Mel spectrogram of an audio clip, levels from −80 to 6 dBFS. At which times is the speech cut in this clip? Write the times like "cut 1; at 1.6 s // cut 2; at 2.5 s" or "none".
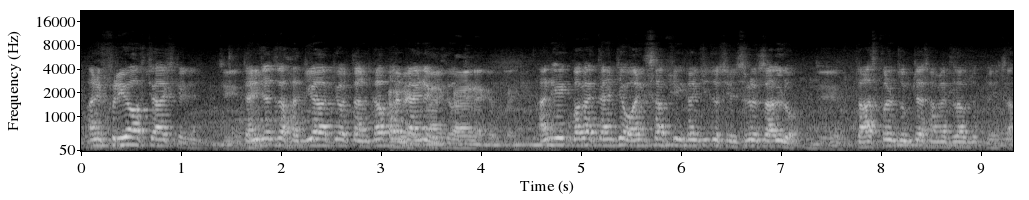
none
